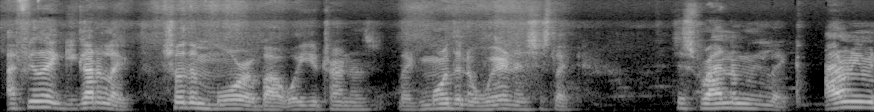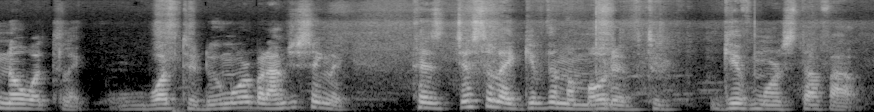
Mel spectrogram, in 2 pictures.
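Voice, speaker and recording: A man's voice: fairly high pitch, fairly quick. A young man from Saudi Arabia, talking casually as a podcast guest, loose and rambling with lots of "like". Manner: loose, rambling, many likes. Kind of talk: casual chat.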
